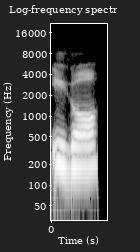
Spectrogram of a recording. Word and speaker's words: Eagle: just making sure I pronounced the name correctly and just like eagle and I said oh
